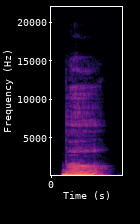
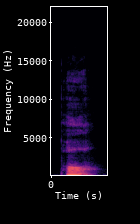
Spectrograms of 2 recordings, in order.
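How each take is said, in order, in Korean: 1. b는 베트남식 b처럼 발음돼요. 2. b는 한국식 b처럼 발음돼요. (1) "베트남 사람들은 뭐" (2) "한국 사람들은 버"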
